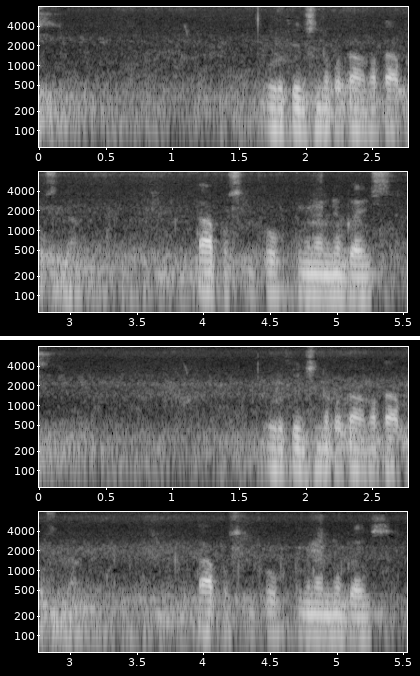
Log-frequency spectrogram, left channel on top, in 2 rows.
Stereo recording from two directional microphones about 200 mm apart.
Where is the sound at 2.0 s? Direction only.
10° left (ahead or behind).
